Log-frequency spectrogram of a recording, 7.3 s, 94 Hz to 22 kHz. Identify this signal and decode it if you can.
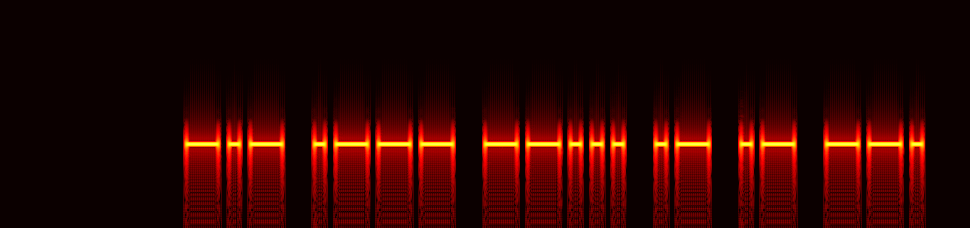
Morse code, heard as a keyed tone, about 15 wpm, 700 Hz. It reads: KJ7AAG
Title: USA Call Signs - 6 Characters - Repeated 2x - 15wpm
